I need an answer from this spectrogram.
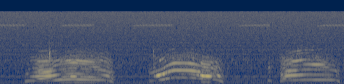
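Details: Hyena of the Naledi clan at its active den: three drawn-out, arched moaning calls, each about a second and a half long, rising then falling in pitch, spaced roughly two seconds apart, with a faint steady hum and soft high ticking.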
